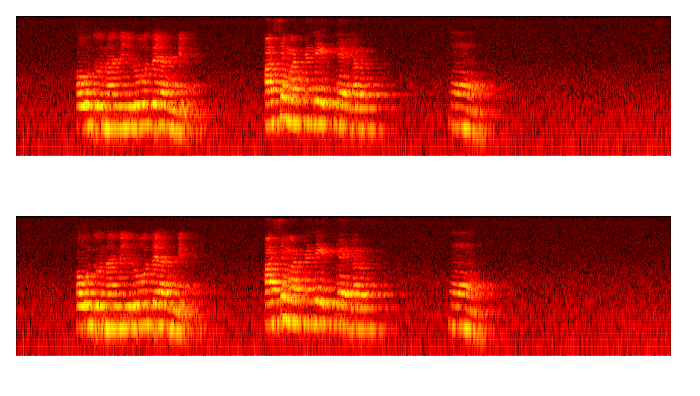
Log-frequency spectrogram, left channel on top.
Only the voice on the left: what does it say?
ಆಸೆ ಮಾಡ್ಕೊಂಡೆ ಇರ್ತಯ ಎಲ್ಲಾರ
